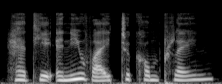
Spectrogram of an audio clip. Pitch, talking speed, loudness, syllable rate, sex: 205 Hz, 160 wpm, -15 LUFS, 4.0 syllables/s, female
